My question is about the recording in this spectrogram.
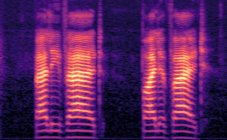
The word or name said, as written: Baile Bhaid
